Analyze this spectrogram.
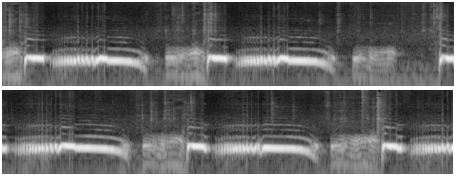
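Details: Male ringneck dove, white plumage and red eyes, calling repeatedly: five long rolling coos, each opened by a bright short note and closing with a downward slide, separated by softer gurgling notes and a constant low hum.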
